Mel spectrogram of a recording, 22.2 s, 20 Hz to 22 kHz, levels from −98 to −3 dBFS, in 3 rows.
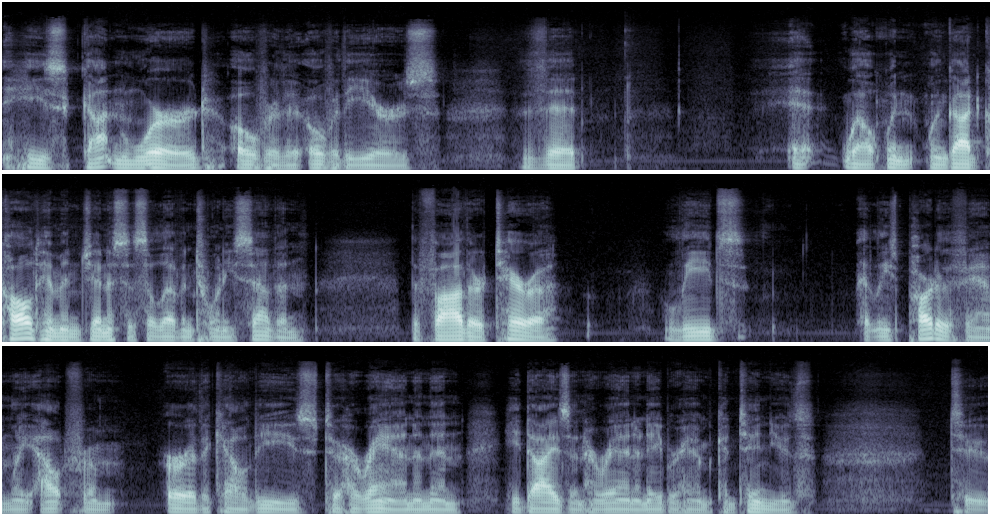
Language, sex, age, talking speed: English, male, 50-69, 125 wpm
